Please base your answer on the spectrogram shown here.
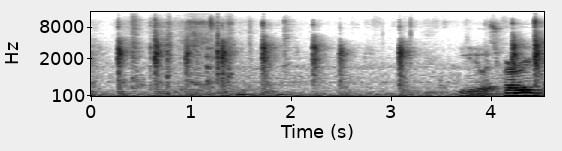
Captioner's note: chalk clicking on board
